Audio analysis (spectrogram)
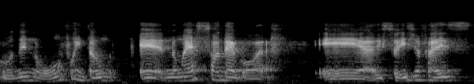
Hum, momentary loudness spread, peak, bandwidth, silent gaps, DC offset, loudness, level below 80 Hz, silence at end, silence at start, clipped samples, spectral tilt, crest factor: none; 14 LU; -4 dBFS; 8 kHz; none; under 0.1%; -21 LUFS; -76 dBFS; 0.05 s; 0 s; under 0.1%; -0.5 dB/octave; 20 dB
